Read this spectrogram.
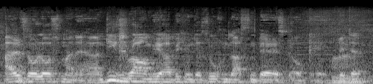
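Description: A man playing a brisk, commanding business boss who takes charge of a meeting in a radio drama. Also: medium pitch, lightly acted. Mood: urgent, confidential. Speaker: company boss chairing a meeting. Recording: roomy studio sound with music behind.

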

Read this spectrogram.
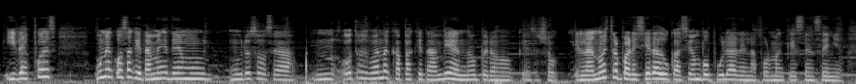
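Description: Argentine female interviewee, Buenos Aires area, higher register, loose colloquial delivery with rambling sentences, light music underneath. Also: quick pace, darkish tone. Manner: rambling, colloquial, peppered with tag words. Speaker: band member, preschool teacher. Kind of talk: casual radio interview chat. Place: radio studio.

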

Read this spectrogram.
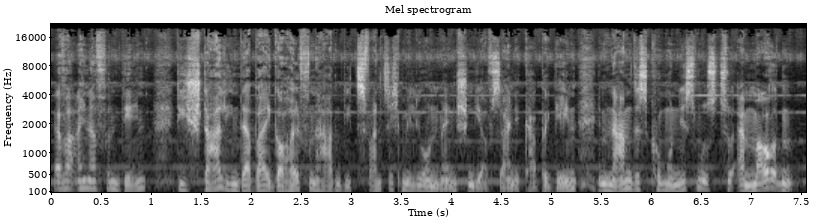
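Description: An actor playing a bitter, tormented Cuban writer who confides in a friend in a radio drama, emphatic and prone to swearing. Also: male voice, medium pitch, animated, brisk, few pauses, faint music behind, lightly acted. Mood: bitter, agitated.

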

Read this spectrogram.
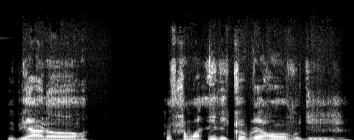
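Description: Village mayor, male actor, audio drama: imperious, order-barking, yet soft-toned and higher than average. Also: lively intonation, unhurried, dry recording, clean studio sound. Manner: peremptory, repeats his orders. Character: bossy, self-important village mayor. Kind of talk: French audio drama acting.

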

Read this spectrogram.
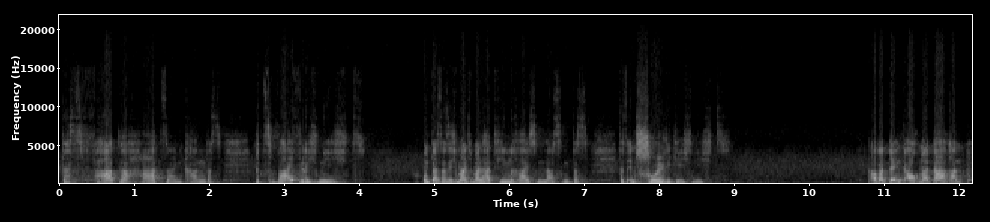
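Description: An actress playing an earnest, devoted unmarried daughter in a German radio drama, speaking in a measured, intense way with weary dignity. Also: female voice, high-pitched, lively intonation, fairly bright tone, exaggerated voice. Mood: impassioned. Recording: radio drama with clear tape hiss.

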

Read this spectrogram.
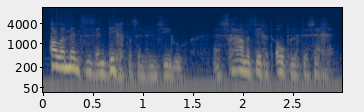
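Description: Een acteur die in een hoorspel een ernstig, filosofisch bemanningslid speelt, met hese stem en declamerende toon. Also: male voice, medium pitch, big pitch swings, racing, husky. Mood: earnest. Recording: dull old radio-play recording.

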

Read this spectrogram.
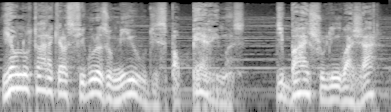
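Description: A man's voice: fairly low pitch, expressive, measured pace, a little mellow, soft background music. An actor playing a repentant aristocrat's spirit, narrating his memories in a solemn, theatrical radio drama style. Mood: solemn, reflective.

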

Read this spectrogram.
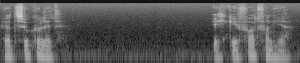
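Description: An actor in a 1950s German radio drama playing an earnest, brooding young man with a husky voice and a melancholy manner. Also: very deep voice, takes it slowly, darkish tone, exaggerated voice. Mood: heavy-hearted. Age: young adult. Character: brooding, earnest young heir from circus life.

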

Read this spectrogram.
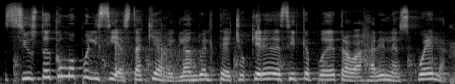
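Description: An actress with a Central American accent playing an earnest, insistent village schoolteacher in a radio drama. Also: female voice, a little high, animated, quick pace, a little mellow, slight background noise, natural voice. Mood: insistent, worried.

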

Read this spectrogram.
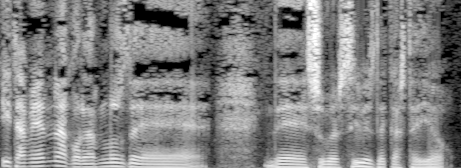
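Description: A man's voice: a little high, fairly even intonation, takes it slowly, gravelly, dark tone, no echo. A middle-aged man co-hosting a community radio show, chatting in a reflective, rambling and self-mocking way. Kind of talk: casual radio chat. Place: radio studio.

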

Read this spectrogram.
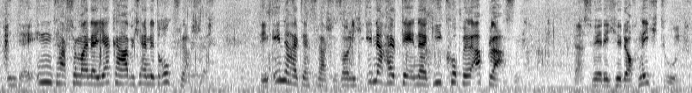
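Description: An intelligence captain in an eighties space radio play. His slightly high voice is formal and earnest. A faint noise runs behind him. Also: animated, fast talker. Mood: tense, earnest. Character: earnest male intelligence captain, secretly sympathetic defector. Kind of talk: 1980s German science-fiction radio play acting.

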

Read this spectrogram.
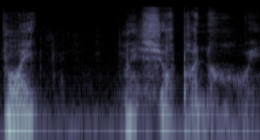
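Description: An actor playing a troubled investigating judge in a 1960s French radio play, musing and questioning hesitantly. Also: male voice, slow pace, in a whisper, close to an everyday voice. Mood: baffled. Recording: old radio drama recording.

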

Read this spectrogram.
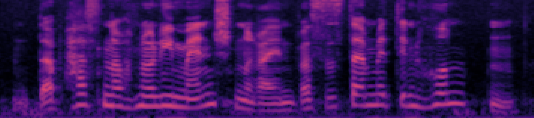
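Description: Young radio drama crewman, earnest, troubled, lively intonation, raised pitch, questioning manner. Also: fast talker, a little hiss or hum. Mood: anxious, upset. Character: Peter, young male greenhorn crewman, earnest and anxious.

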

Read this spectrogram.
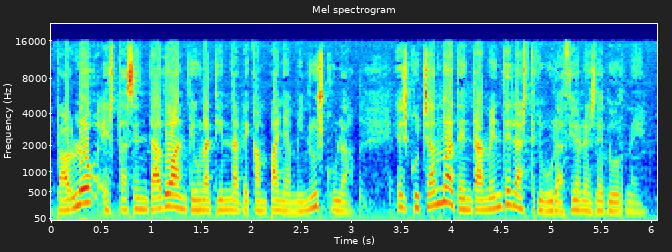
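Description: A woman's voice: fairly low pitch, lively intonation, fairly quick, a little mellow. A woman from reading scripted narration for a radio serial. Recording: faint hum and noise.

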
